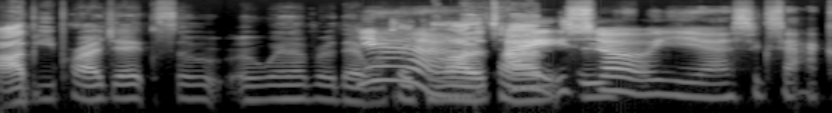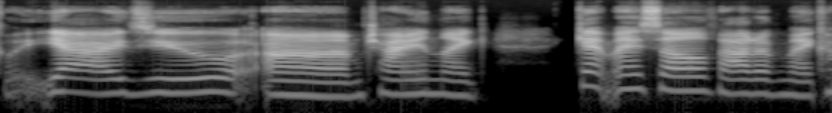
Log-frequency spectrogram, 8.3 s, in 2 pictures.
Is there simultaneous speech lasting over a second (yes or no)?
yes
